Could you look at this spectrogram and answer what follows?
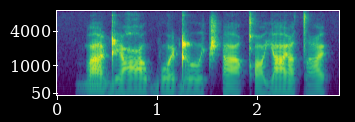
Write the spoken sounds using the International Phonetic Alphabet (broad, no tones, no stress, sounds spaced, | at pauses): b a ɖ e ʕ ɤ b o ɐ̯ ɖ ɤː t͡ʃʼ aː qʼ o j a j tˤ ɛ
